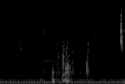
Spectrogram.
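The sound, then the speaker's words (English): Someone takes a drink of water: a few soft, wet gulps and swallows over a steady low hum, followed by a brief sharp click. “Drink water.”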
